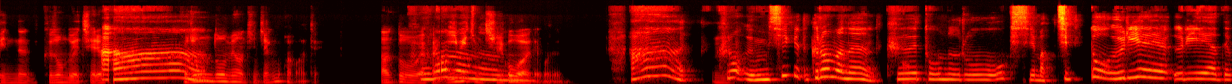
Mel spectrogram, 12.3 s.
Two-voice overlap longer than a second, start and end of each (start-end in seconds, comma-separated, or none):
4.0-5.4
